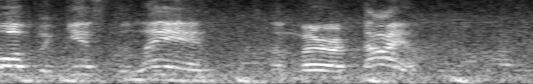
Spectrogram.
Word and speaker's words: Merathaim: Verse 21, go up against the land of Merathaim. That's how you pronounce it in the Hebrew as well.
